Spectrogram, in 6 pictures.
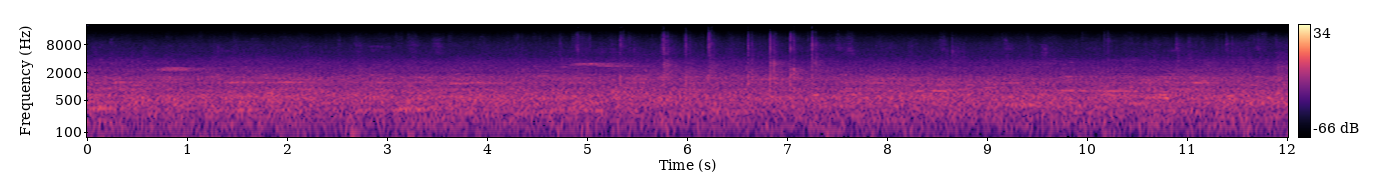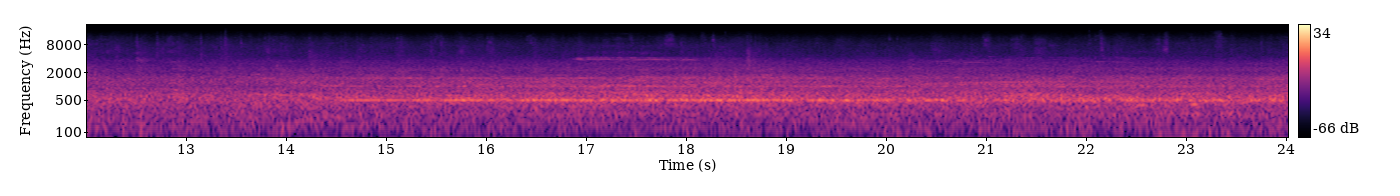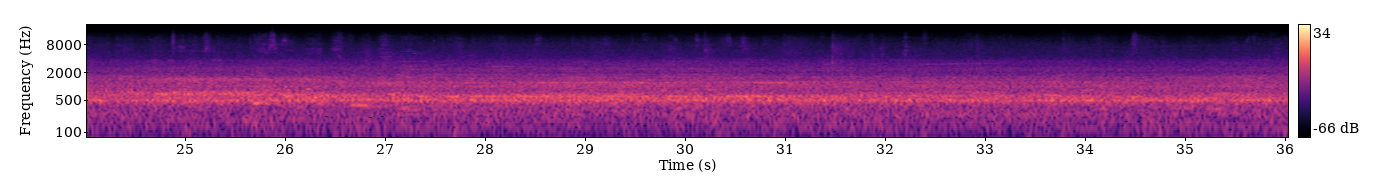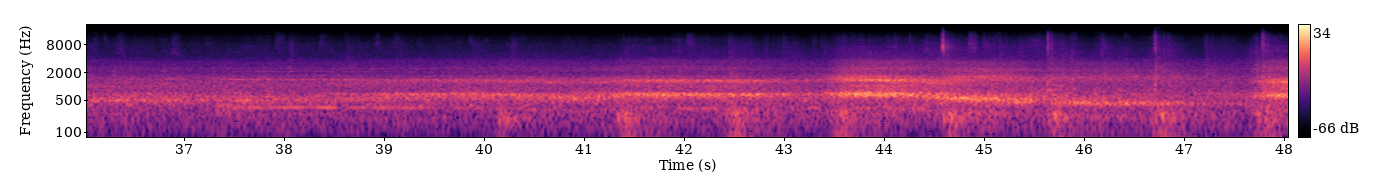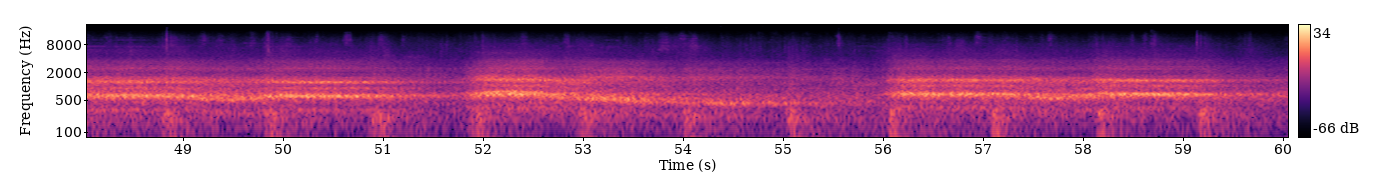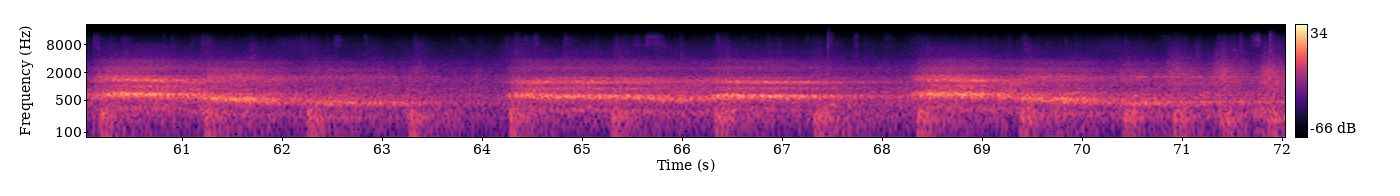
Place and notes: berlin: olympiastadion - the city, the country & me: olympic stadium, football match, hertha fan chants
football league first division match between hertha bsc berlin and fc köln (cologne), begin of the second half, hertha fan chants. the match ended 0:0.
the city, the country & me: april 18, 2015
Berlin, Germany, 18 April 2015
